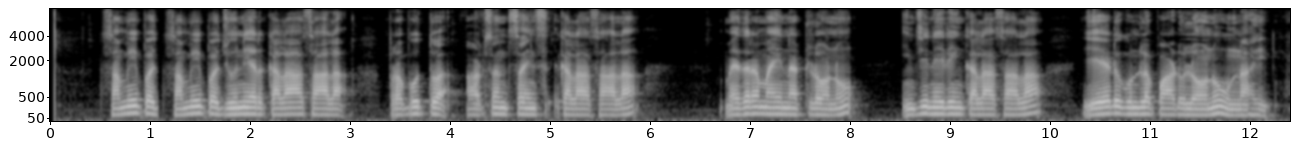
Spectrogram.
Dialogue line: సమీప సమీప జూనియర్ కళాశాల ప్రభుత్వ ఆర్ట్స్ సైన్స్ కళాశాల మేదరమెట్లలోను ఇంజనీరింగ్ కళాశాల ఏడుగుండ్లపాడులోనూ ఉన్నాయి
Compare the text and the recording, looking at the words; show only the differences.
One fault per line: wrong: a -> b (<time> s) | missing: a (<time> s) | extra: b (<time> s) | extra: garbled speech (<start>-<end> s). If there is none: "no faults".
no faults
